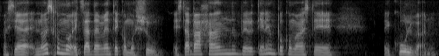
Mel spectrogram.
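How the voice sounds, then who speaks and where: Slow, gravelly-voiced male Chinese tutor. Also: a little high, expressive, dull audio. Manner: slow, repeats phrases, gentle corrections. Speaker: Chinese teacher. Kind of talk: patient one-on-one language lesson.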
